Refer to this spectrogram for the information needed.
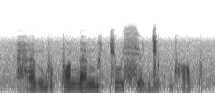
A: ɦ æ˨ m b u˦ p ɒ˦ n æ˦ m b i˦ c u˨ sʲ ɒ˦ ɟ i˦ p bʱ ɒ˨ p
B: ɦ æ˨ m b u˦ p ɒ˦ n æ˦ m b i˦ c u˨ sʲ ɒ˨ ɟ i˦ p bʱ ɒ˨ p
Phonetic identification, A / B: B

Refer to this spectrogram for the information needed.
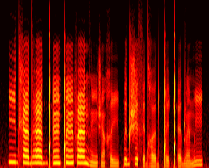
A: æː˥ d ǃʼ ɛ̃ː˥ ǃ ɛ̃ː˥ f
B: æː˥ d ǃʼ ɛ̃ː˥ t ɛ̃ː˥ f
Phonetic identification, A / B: A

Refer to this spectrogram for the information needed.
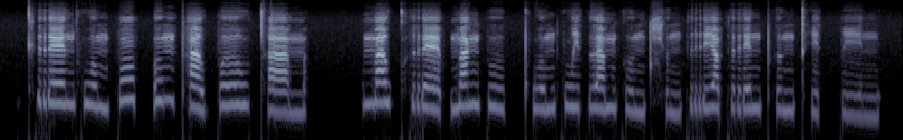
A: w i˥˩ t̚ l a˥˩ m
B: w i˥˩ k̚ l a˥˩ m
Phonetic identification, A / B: A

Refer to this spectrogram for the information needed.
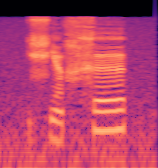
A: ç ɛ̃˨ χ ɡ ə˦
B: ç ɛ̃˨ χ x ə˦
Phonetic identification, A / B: B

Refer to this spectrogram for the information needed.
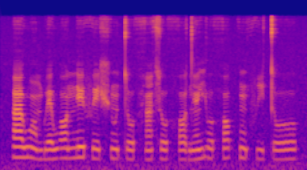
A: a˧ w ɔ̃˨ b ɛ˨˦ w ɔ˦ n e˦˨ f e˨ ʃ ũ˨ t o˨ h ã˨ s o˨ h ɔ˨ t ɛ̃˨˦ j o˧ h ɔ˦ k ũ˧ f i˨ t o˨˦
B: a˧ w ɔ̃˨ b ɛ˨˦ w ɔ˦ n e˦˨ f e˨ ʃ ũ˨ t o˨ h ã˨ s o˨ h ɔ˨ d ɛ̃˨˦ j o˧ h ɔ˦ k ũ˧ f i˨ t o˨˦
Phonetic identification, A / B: B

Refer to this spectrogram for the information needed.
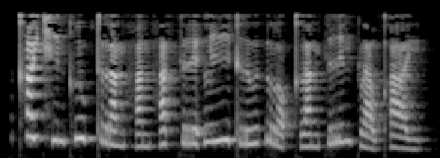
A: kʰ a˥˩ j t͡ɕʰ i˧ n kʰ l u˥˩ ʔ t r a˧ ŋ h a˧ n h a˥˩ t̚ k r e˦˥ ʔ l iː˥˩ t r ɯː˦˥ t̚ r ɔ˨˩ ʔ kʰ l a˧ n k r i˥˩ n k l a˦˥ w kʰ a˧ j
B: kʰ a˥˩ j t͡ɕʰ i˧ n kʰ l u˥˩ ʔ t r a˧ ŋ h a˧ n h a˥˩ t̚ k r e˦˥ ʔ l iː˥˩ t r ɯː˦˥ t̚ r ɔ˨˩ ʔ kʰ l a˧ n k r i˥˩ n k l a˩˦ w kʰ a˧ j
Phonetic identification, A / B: B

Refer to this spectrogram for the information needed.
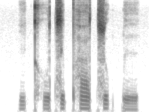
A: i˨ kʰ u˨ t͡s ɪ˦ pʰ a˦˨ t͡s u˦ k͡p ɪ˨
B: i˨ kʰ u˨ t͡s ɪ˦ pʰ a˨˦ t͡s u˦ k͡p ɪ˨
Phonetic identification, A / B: A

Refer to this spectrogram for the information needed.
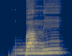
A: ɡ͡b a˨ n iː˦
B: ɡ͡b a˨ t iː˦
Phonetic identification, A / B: A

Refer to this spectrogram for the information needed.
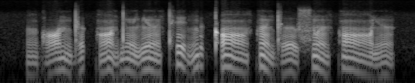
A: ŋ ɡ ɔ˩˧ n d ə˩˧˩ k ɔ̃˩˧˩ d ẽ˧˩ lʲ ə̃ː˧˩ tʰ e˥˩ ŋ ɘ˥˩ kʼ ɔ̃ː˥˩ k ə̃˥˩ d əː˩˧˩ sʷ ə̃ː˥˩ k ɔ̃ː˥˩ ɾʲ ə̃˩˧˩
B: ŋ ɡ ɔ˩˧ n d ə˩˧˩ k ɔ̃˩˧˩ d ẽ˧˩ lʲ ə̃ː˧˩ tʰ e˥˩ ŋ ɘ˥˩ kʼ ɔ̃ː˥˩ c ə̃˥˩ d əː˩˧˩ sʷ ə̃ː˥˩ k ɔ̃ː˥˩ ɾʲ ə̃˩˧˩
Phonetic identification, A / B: A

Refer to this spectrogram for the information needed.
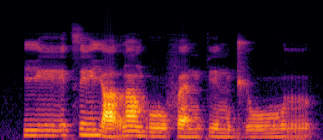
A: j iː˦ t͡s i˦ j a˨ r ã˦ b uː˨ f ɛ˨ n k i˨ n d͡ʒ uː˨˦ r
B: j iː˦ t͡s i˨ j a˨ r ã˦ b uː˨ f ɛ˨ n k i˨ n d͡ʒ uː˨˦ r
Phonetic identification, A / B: A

